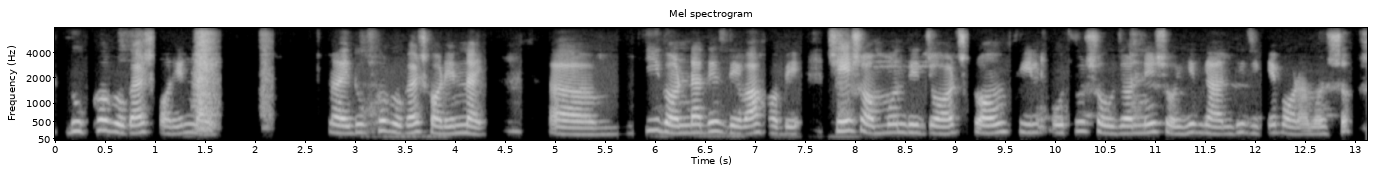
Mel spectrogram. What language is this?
Bangla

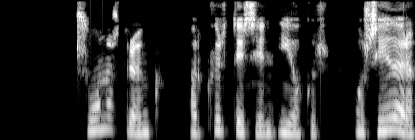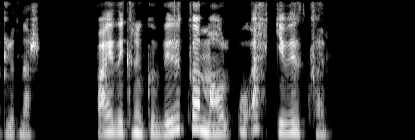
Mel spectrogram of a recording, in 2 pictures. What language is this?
Icelandic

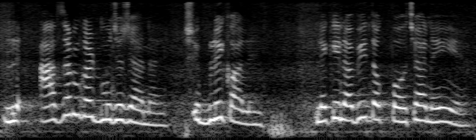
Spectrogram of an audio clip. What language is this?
Urdu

